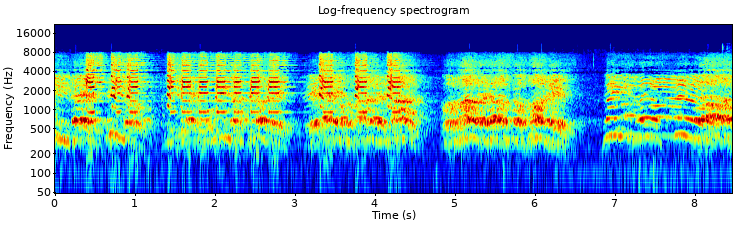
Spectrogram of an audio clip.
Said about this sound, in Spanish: Sí se han acercado a las puertas de este organismo en la calle de Asturias para gritar, en la calle Asturias de Oviedo, para gritar su mensaje.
